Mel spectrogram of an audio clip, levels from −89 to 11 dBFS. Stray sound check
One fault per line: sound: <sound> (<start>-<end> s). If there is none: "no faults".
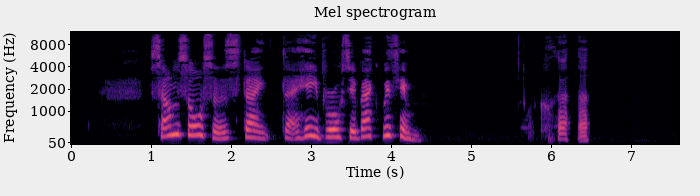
sound: laugh (5.6-6.5 s)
